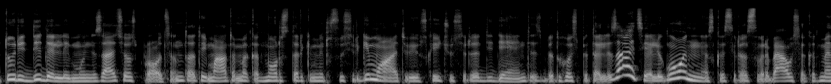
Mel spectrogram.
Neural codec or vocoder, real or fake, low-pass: autoencoder, 48 kHz, 128 numbers a frame, DAC-VAE, trained on Japanese speech; fake; 14.4 kHz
